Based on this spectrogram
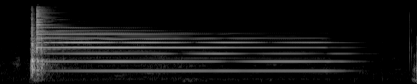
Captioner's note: bell clangs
